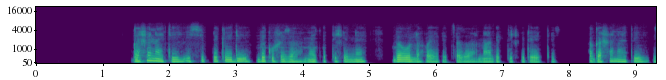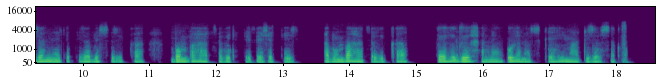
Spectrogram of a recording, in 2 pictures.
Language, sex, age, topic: Gamo, male, 25-35, government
